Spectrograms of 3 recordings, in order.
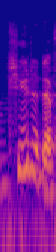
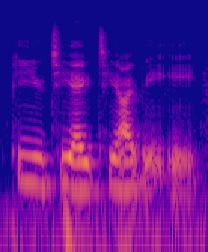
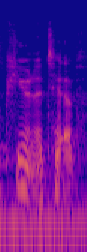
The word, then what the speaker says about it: putative: you produce who's the biological father okay on putative fathers the first slide kind of goes to that potato potato tomato tomahto you know it's it's how do you pronounce the word PU T a TI ve and my answer is kind of well it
